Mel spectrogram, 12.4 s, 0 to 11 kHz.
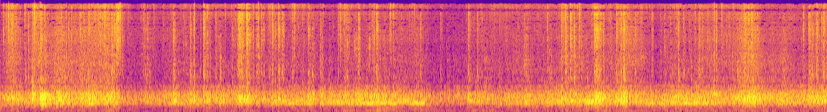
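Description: A 4x4's engine droning, heard from inside its cabin while driving a rough dirt track, with many irregular knocks and rattles from the bumps.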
